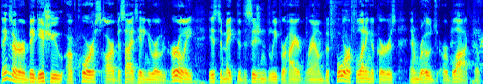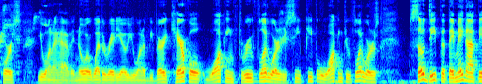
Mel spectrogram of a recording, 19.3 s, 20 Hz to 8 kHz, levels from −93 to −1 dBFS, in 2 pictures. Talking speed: 195 wpm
